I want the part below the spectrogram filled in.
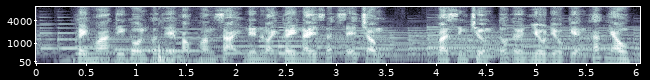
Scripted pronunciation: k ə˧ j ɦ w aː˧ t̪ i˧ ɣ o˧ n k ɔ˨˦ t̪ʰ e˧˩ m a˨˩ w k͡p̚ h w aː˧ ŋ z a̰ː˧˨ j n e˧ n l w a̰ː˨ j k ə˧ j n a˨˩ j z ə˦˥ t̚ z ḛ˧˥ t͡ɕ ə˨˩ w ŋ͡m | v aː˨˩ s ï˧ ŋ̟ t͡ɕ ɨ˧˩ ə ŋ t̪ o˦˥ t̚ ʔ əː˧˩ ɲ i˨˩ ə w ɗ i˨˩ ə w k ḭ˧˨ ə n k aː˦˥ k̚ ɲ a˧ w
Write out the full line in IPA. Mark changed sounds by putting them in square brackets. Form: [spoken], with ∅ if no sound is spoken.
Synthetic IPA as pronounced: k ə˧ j ɦ w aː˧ t̪ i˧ ɣ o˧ n k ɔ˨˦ t̪ʰ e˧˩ m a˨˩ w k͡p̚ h w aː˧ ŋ z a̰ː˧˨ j n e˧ n l w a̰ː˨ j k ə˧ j n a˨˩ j z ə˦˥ t̚ z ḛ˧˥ t͡ɕ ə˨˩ w ŋ͡m | v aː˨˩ s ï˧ ŋ̟ t͡ɕ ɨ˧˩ ə ŋ t̪ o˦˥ t̚ ʔ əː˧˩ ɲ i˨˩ ə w ɗ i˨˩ ə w k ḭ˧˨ ə n [x] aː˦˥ k̚ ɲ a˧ w

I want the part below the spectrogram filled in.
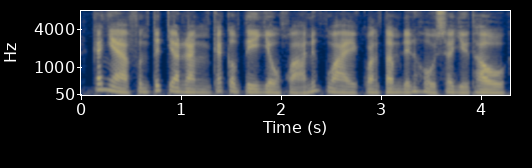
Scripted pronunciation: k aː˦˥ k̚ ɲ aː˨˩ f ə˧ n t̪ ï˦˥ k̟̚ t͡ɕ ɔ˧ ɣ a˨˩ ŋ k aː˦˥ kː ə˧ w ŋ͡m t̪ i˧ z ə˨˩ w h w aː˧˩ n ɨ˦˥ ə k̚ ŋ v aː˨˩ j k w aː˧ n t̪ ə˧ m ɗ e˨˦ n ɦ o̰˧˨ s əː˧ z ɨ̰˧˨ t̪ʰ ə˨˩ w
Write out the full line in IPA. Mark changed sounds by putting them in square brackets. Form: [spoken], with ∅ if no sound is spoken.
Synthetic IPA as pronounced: k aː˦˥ k̚ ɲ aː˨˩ f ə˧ n t̪ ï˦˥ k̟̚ t͡ɕ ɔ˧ [z] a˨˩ ŋ k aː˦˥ kː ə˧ w ŋ͡m t̪ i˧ z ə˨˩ w h w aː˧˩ n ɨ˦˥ ə k̚ ŋ [w] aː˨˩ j k w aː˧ n t̪ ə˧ m ɗ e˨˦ n ɦ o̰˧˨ s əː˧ z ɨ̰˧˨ t̪ʰ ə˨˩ w

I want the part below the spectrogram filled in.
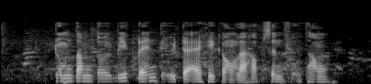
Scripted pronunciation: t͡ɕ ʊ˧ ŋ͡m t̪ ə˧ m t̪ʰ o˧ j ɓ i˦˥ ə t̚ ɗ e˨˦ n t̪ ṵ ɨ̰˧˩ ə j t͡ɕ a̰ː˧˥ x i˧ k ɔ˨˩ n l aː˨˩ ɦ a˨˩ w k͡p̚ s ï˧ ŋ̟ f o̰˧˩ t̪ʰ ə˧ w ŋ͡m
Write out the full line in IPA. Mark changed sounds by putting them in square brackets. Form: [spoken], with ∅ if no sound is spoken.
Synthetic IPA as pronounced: t͡ɕ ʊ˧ ŋ͡m t̪ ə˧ m [t̪] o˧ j ɓ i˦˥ ə t̚ ɗ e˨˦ n t̪ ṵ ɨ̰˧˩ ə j t͡ɕ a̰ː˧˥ x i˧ k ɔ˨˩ n l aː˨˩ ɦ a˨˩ w k͡p̚ s ï˧ ŋ̟ f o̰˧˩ t̪ʰ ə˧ w ŋ͡m

